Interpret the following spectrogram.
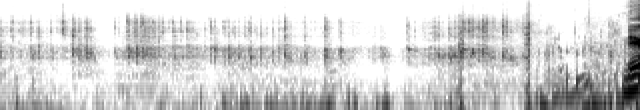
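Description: Camera-housing audio from an action camera on an anchor rode being towed through the water: a muffled rumble with irregular crackling clicks as water and the rode move against the housing.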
